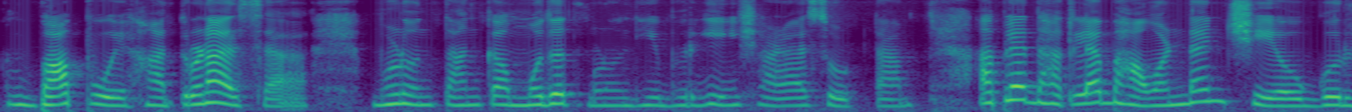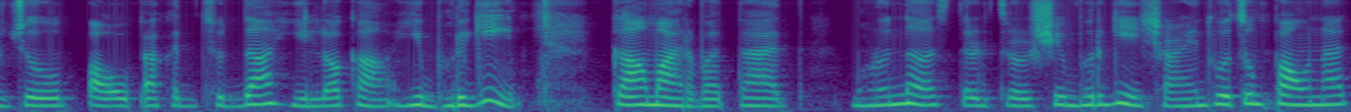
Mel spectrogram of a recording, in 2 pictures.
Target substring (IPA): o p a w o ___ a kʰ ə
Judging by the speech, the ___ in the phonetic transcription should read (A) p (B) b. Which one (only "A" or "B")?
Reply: A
